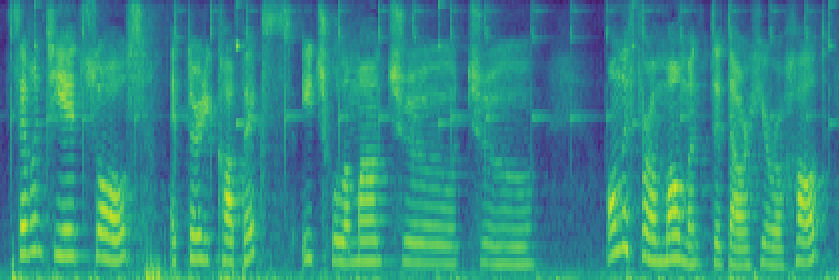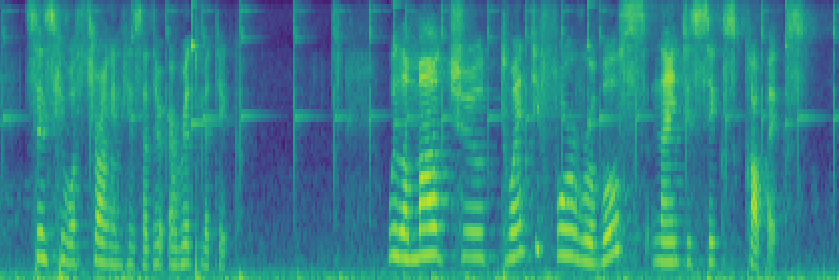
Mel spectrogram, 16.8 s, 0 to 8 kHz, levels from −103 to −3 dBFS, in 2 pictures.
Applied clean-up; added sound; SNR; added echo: none; Glass; 18 dB; reverberation time 0.7 s.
